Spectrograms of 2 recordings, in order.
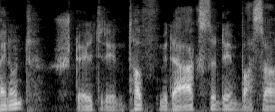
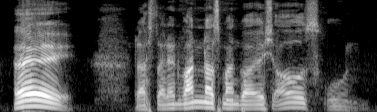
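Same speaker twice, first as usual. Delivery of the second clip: calling out; 4 semitones higher, 13 dB louder than usual. Acted. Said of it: "bat er".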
